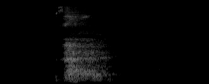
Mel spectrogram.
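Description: A man's single audible sigh, a breathy exhale that starts suddenly about half a second in and fades out within under a second.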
